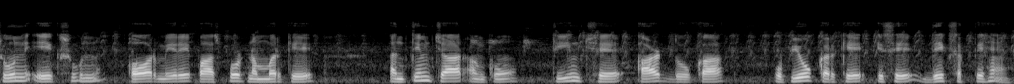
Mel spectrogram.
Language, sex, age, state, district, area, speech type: Hindi, male, 60+, Madhya Pradesh, Narsinghpur, rural, read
